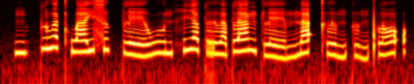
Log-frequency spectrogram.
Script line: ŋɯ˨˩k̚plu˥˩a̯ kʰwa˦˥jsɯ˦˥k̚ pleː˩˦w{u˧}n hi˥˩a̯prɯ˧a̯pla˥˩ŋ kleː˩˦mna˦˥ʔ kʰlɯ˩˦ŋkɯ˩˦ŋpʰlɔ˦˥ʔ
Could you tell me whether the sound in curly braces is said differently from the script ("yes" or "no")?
no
